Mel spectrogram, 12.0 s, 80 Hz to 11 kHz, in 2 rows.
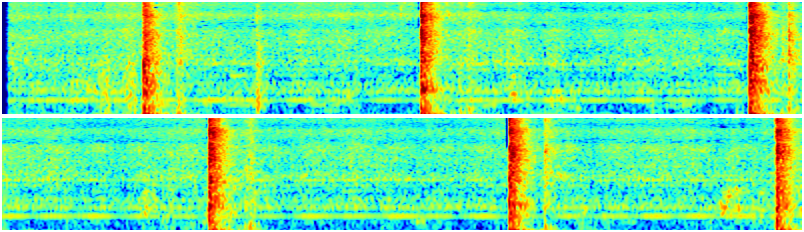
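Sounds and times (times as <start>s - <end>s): slam ball thudding on rubber floor: 1.0s - 1.4s, 3.1s - 3.4s.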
